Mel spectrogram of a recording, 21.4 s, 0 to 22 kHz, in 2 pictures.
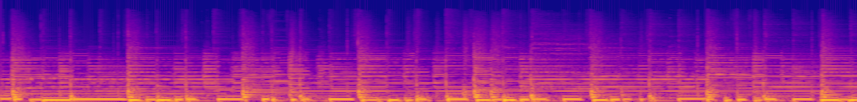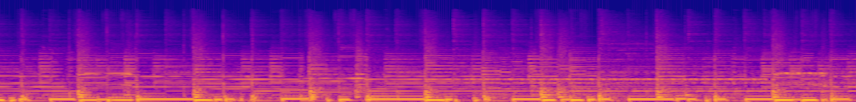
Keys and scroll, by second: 0.2 Down, 2.1 Down, 3.0 Up, 5.7 Left, 6.8 ctrl+=, 7.8 Left, 10.0 Left, 12.1 Left, 14.9 Left, 16.0 ctrl+-, 16.4 space, 17.0 ctrl+-, 19.3 Right, 19.6 Left, 20.2 Right, 20.6 Right.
